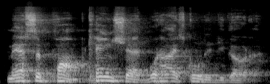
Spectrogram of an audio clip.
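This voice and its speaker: A man's voice: medium pitch, lively intonation, moderate pace, echoey room. A man hosting a livestream talk show, blunt and rambling, throwing out rhetorical questions and reading viewer comments. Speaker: show host.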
